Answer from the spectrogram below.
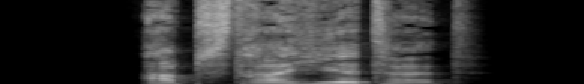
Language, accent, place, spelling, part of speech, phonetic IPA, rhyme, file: German, Germany, Berlin, abstrahiertet, verb, [ˌapstʁaˈhiːɐ̯tət], -iːɐ̯tət, De-abstrahiertet.ogg
- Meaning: inflection of abstrahieren: 1. second-person plural preterite 2. second-person plural subjunctive II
